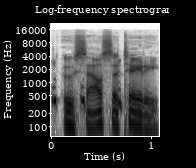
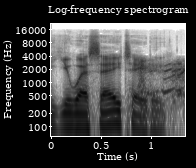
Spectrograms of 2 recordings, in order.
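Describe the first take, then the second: First: USA is run together as one word. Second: USA is spoken as three separate letters. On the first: The speaker calls it wrong. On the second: The speaker calls it right.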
